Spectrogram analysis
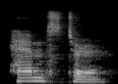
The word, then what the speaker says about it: hamster: However, when we actually pronounce this word, we have a P sound here. Hamster, hamster, right? So somehow when we do the pronunciation, there's a P sound. But in your mind, this P sound does not exist.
